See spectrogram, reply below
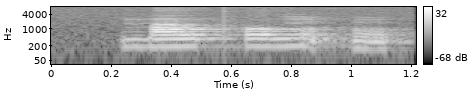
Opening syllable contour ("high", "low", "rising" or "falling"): high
